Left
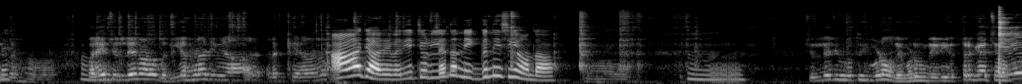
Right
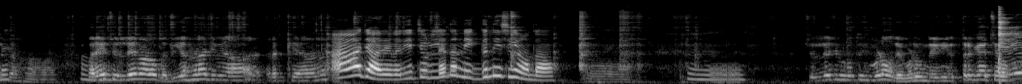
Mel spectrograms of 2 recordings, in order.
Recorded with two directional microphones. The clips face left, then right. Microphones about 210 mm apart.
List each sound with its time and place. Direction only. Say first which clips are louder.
0.7 s a woman's voice: right 1 dB; centre (ahead or behind)
7.1 s a woman's voice: even; 20° right (ahead or behind)
8.2 s speech: even; centre (ahead or behind)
